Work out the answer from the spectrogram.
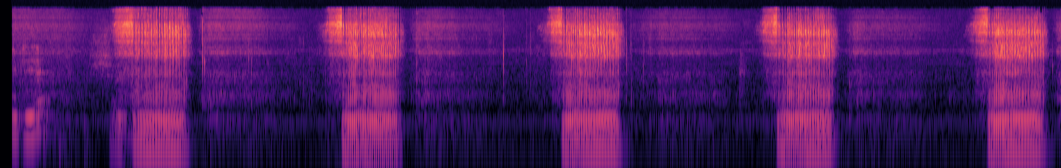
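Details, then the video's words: Sleeping dog snoring steadily: five loud, rasping, noisy snores about every two seconds, each lasting roughly half a second, with quiet breathing gaps between them. "Dog Snoring"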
